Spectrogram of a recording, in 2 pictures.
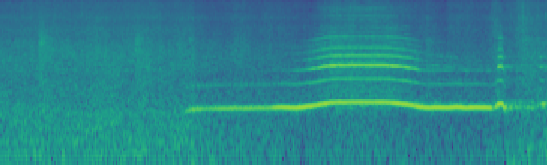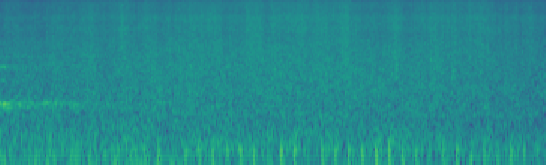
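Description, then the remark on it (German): A steamship on Lake Lucerne (Vierwaldstättersee) sounds its horn in one long, steady low blast with rich harmonics, rising slightly in pitch midway, over a constant wash of water and wind that continues after the horn stops. “oder auch einfach mit Klängen, zum Beispiel ein Dampfschiff auf dem Vierwaldstättersee.”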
